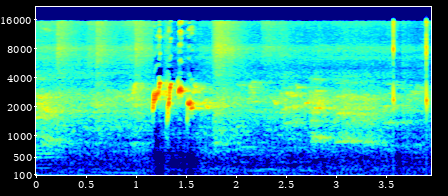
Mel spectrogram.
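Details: Caged red-whiskered bulbul in Thailand singing a fierce Lak Wai style song used as a master song for teaching young birds: one quick burst of bright, warbled whistled notes, with a faint steady hiss behind.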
